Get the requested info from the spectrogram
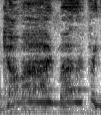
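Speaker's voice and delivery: high, strained yell of a taunt; mock scream. Fan retelling Cody's taunt, yelling high. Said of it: "screaming at him".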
